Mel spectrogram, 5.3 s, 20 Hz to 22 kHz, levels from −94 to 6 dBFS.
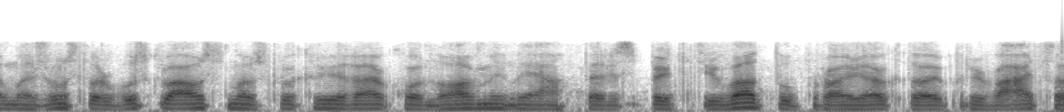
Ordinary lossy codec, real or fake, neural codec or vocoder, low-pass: Opus, 16 kbps; fake; autoencoder, 22.05 kHz, a latent of 192 numbers a frame, VITS, trained on many speakers; 5.4 kHz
